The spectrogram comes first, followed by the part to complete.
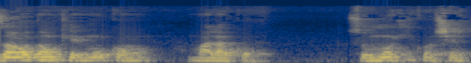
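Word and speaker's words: молоко: Donc, comme l'indique la règle, tous les autres O n'étant pas porteurs de l'accent tonique se prononcent A, d'où le son malako.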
